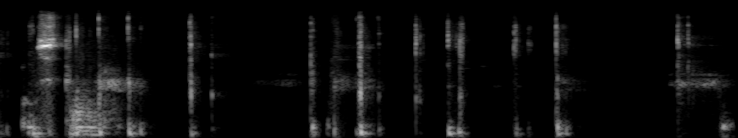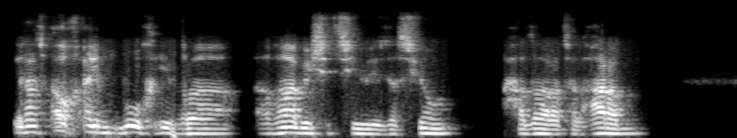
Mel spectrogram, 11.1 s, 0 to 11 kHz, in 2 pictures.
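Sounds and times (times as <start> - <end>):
typing on computer keyboard: 0.0 - 1.7, 2.3 - 4.3.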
